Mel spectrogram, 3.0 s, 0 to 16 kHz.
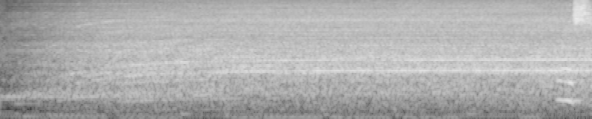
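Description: A hair dryer on heat setting 1 whirs steadily with a loud, airy hum, growing slightly louder toward the end, with no voices.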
